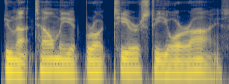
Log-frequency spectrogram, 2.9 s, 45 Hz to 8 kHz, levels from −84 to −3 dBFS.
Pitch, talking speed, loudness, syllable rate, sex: 95 Hz, 210 wpm, -16 LUFS, 3.6 syllables/s, male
